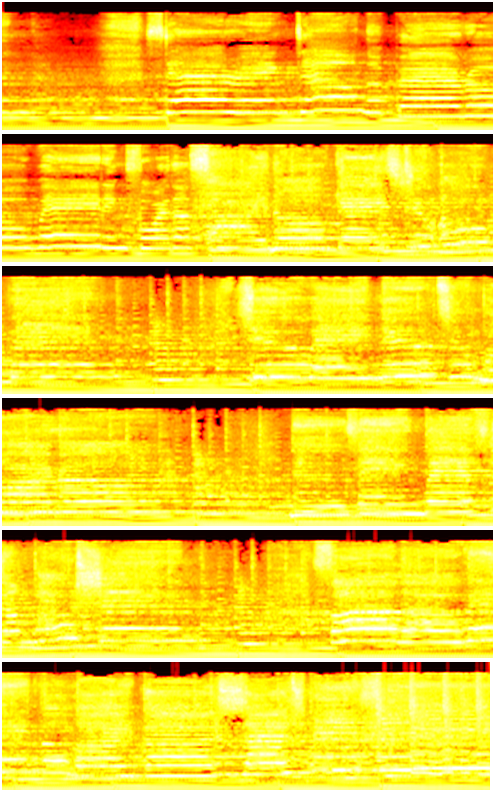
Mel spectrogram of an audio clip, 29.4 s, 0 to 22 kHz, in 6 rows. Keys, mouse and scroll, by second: 11.3 ctrl+z, 11.9-12.5 drag, 13.2 Delete, 13.8 click, 14.2 Delete, 14.8-15.7 click, 15.6 Delete, 16.2-16.8 click, 16.7 Delete, 17.4-18.2 drag, 18.8 Delete, 19.3 click, 19.8 Delete, 20.3 click, 20.7 Delete, 21.5 click, 21.7 Delete, 22.7 click, 23.0 Delete, 23.9 click, 24.2 Delete, 26.0-29.4 drag.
